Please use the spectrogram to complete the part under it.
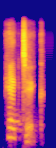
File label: "hectic", Indian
